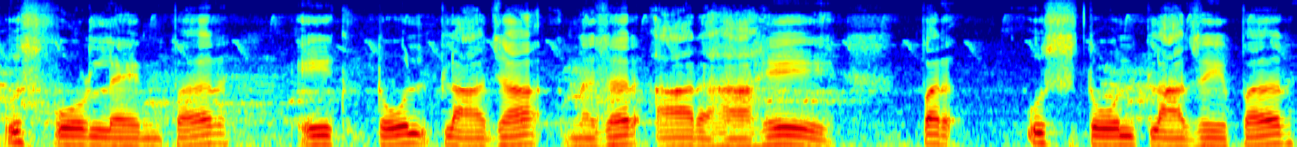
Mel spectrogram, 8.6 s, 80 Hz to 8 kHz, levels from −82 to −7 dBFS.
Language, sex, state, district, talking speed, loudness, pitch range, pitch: Hindi, male, Madhya Pradesh, Dhar, 120 wpm, -17 LUFS, 110-125 Hz, 115 Hz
